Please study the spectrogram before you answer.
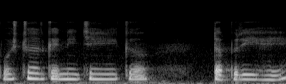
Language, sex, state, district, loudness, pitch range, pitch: Hindi, female, Bihar, Bhagalpur, -21 LUFS, 235-255 Hz, 245 Hz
